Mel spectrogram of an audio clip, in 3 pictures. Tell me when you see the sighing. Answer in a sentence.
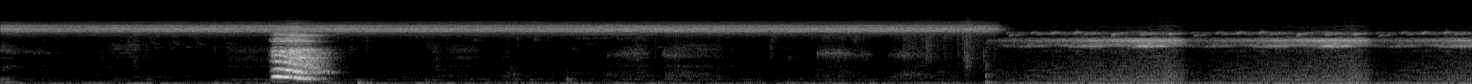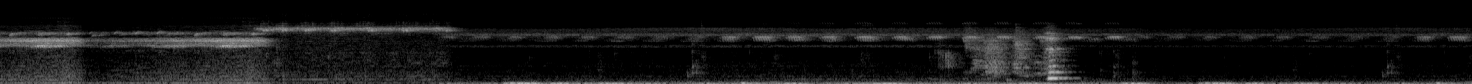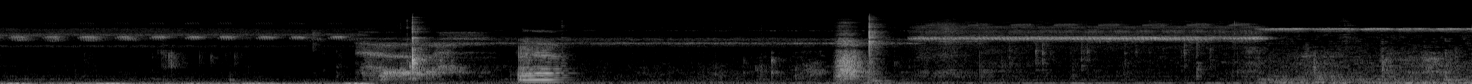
You can hear the sighing from 2.7 to 3.3 s, from 24.4 to 25.3 s and from 32.5 to 35.0 s.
